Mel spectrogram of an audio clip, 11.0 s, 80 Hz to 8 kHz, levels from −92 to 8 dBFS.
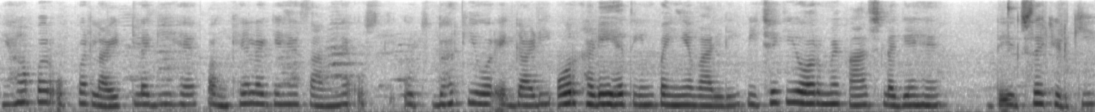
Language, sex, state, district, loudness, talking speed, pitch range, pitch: Kumaoni, female, Uttarakhand, Tehri Garhwal, -18 LUFS, 180 wpm, 205-235 Hz, 220 Hz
